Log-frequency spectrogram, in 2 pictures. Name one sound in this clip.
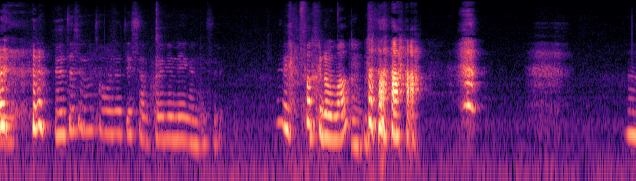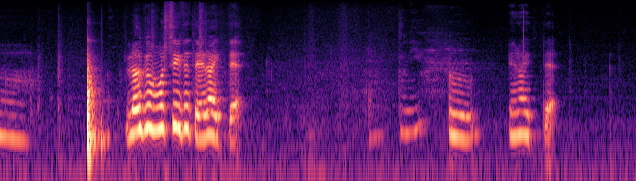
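A young woman laughs and giggles close to a microphone.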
